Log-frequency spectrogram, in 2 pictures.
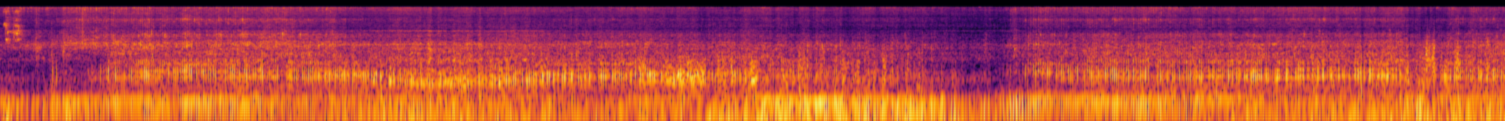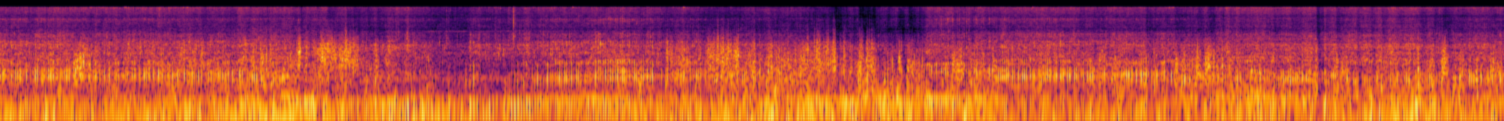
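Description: Small motorcycle running steadily while riding along, its engine note dipping briefly about ten seconds in.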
